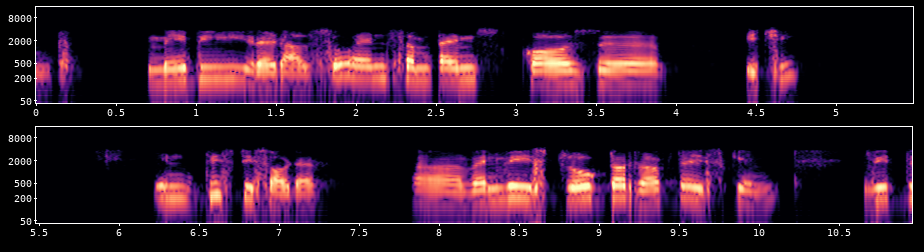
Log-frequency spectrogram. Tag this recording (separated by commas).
Speech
